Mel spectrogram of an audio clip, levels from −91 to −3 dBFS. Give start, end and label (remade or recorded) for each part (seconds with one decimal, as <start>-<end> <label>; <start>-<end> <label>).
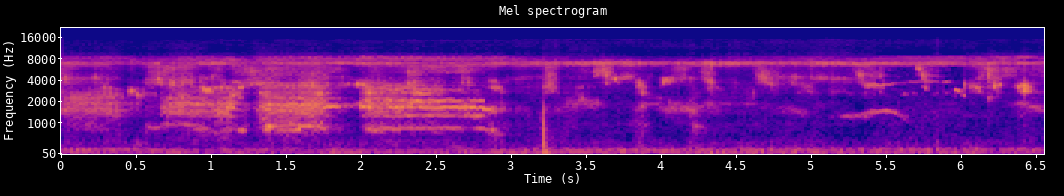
0.0-5.4 remade; 5.4-6.0 recorded; 6.0-6.6 remade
